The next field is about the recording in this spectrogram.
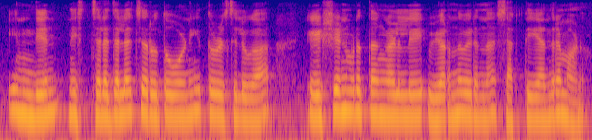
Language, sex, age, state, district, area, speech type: Malayalam, female, 30-45, Kerala, Thrissur, rural, read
